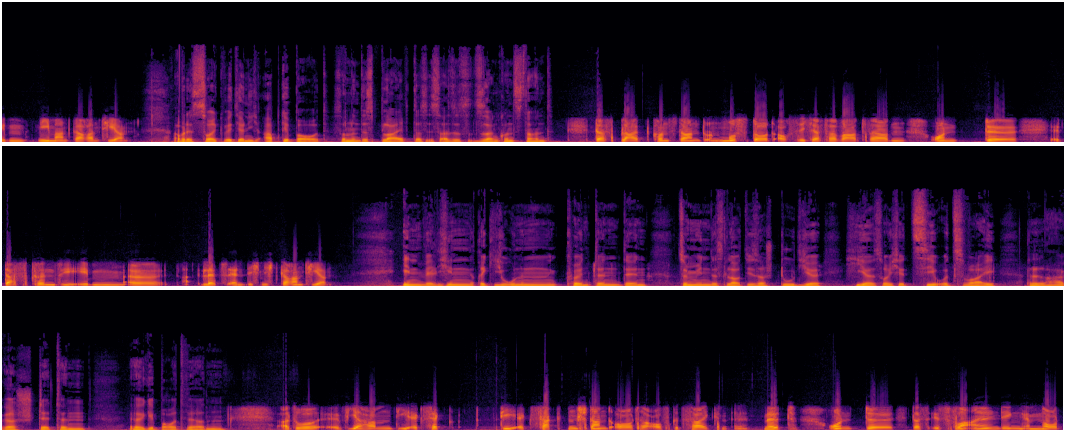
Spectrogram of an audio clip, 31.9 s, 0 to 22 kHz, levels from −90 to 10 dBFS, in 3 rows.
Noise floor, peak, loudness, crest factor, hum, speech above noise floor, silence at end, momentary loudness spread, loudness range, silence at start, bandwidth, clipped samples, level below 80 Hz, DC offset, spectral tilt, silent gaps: -41 dBFS; -2 dBFS; -21 LUFS; 18 dB; none; 20 dB; 0.05 s; 6 LU; 2 LU; 0 s; 15 kHz; under 0.1%; -42 dBFS; under 0.1%; -6.5 dB/octave; none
